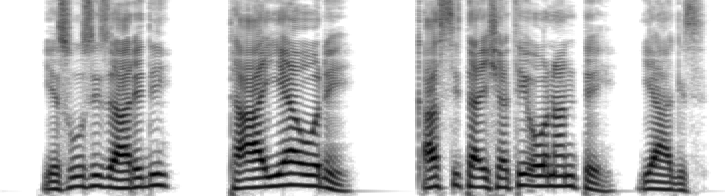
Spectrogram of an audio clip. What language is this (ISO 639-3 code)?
gof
